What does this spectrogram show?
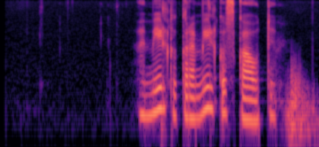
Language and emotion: Russian, neutral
